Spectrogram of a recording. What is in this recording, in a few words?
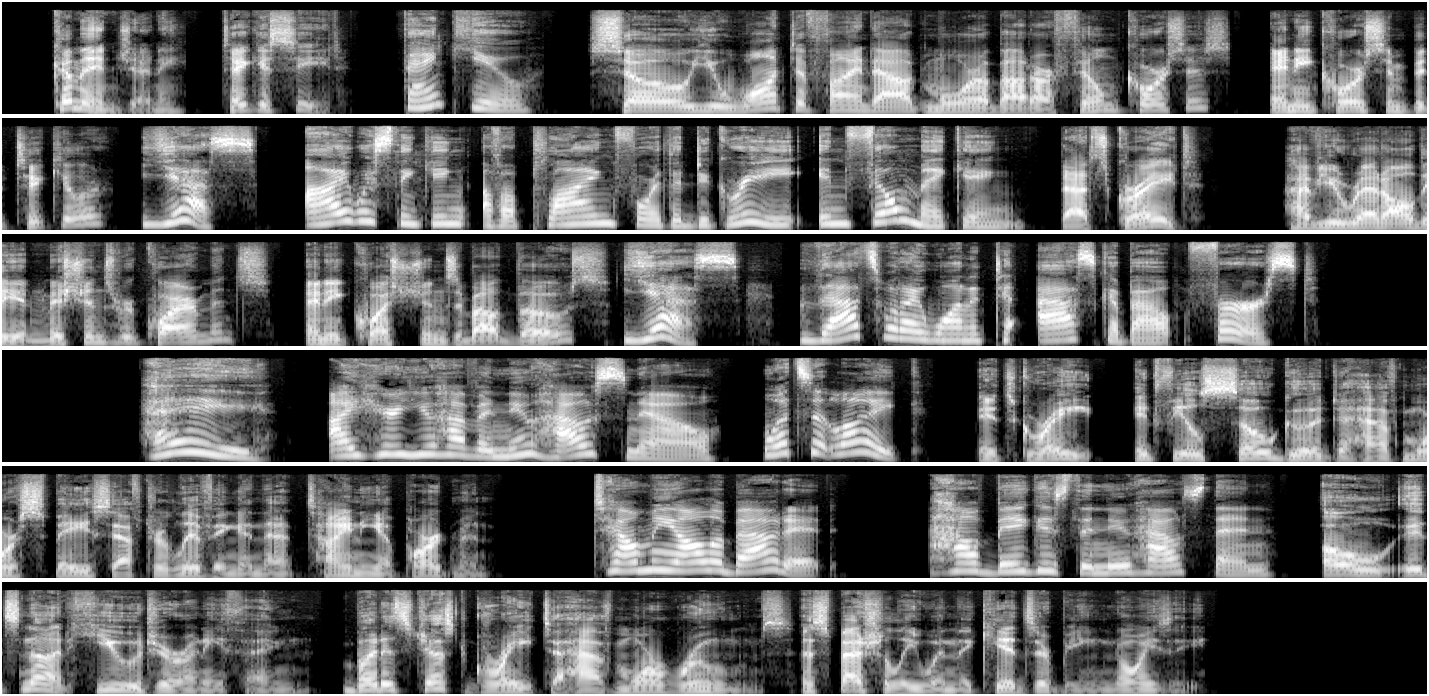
ESL Adult American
